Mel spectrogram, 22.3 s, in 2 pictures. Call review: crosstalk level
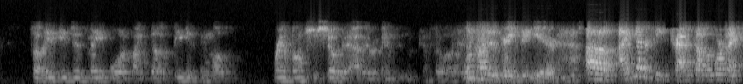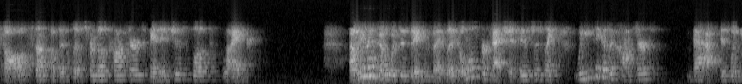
present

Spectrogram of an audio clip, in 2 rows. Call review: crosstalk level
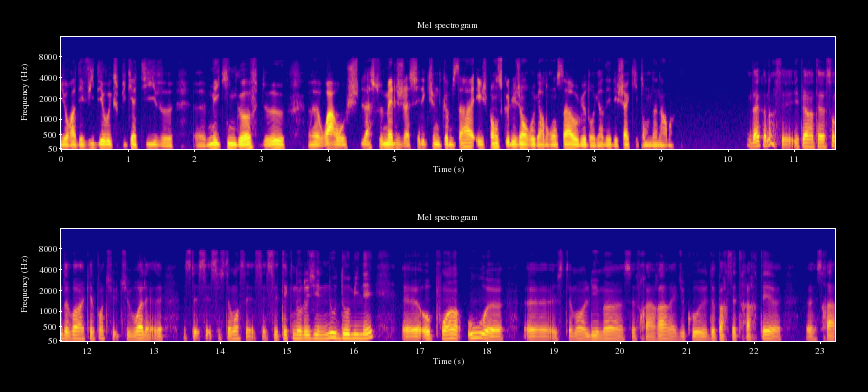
none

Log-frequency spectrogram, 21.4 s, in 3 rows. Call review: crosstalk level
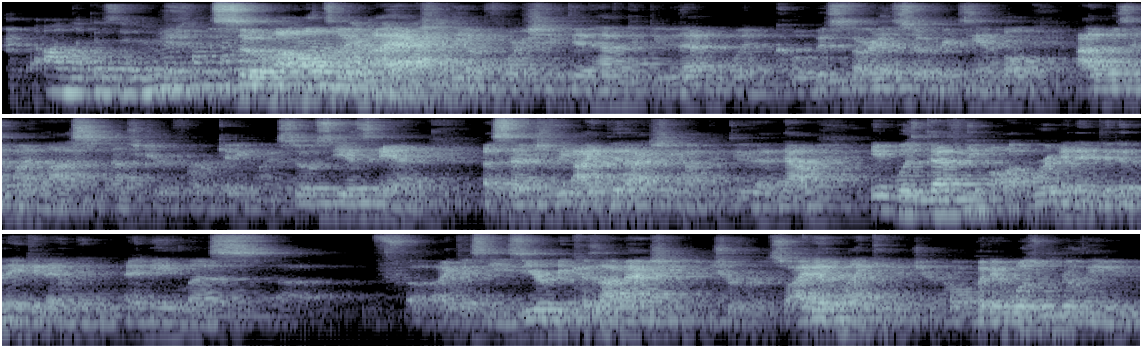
present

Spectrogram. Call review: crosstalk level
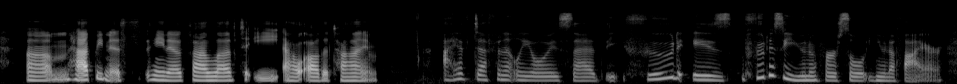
none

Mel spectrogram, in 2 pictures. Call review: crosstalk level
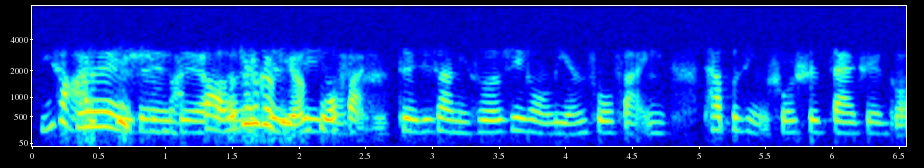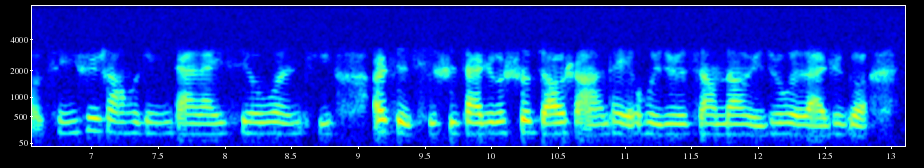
present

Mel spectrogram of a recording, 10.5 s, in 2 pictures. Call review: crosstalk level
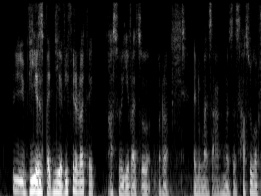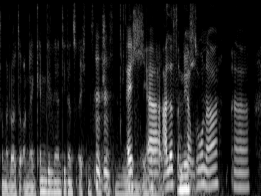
present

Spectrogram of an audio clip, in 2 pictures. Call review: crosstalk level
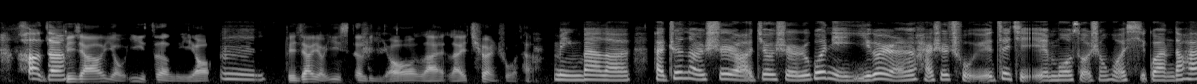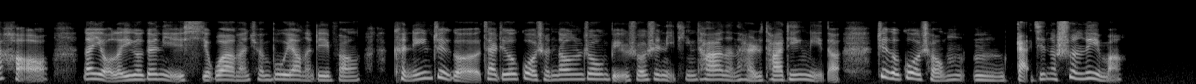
none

